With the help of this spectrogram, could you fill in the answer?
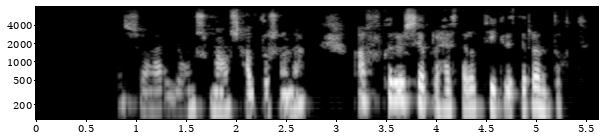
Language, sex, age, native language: Icelandic, female, 30-39, Icelandic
